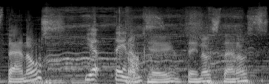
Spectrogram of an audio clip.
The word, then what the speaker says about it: Thanos: And the correct pronunciation of the main villain at the end of the big movie is Thanos.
